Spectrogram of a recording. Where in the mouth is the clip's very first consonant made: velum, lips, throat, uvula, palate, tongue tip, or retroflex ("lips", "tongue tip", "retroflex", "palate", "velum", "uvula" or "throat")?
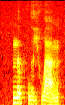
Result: tongue tip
